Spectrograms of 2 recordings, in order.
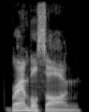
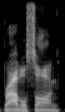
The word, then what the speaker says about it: Bramble Song: Or, like, for Bramble Song, whose name I think I was pronouncing wrong for a long time, because I always thought it was Brabble Song.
